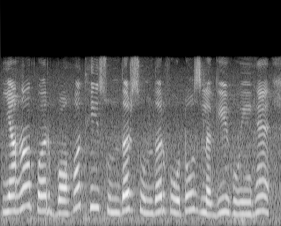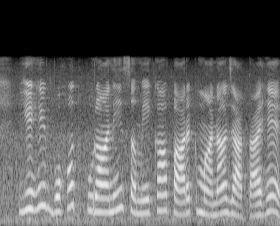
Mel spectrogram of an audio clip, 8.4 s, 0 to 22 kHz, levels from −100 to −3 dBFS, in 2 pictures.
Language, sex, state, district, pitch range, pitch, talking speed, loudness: Hindi, female, Punjab, Fazilka, 235-280 Hz, 260 Hz, 135 wpm, -17 LUFS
